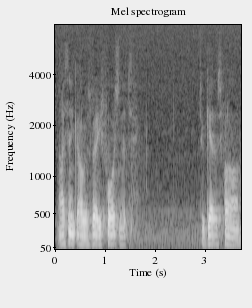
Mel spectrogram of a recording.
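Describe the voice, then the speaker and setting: A man giving unscripted personal testimony, halting and emphatic, repeating phrases for weight. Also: on the low side, flat delivery, mellow, slight background noise, rough recording. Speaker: interviewee giving a personal account.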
